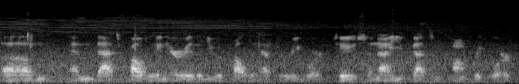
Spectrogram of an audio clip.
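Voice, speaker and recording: A middle-aged man, a pool inspector, explains repairs in a plain, measured way with frequent fillers, outdoors by a backyard pool. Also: low-pitched, completely flat delivery, noisy background. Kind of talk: on-site explanation to camera.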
